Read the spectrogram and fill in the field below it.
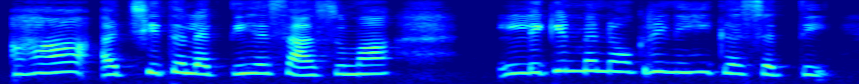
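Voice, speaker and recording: A woman plays a gentle young housewife in a cartoon story. She speaks softly and politely in a high voice. The sound is dry and close. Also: normal speed, no echo, close to an everyday voice. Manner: soft, polite, sweet.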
